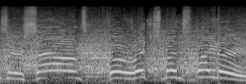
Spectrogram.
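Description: Male sports commentator speaking.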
